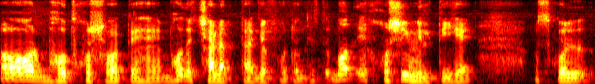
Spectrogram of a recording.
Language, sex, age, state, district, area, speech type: Urdu, male, 30-45, Bihar, Darbhanga, urban, spontaneous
